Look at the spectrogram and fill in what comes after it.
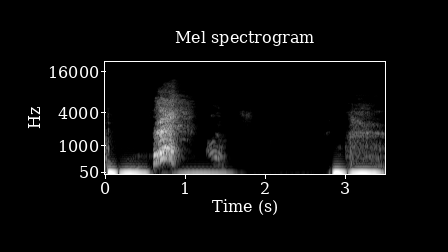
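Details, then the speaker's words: Adult coughing while on a live broadcast, mic believed switched off: two sharp, harsh coughs separated by a pause, faint low hum behind. "마이크 껐는데 기침 소리 들어갔는 거 모르겠습니다. 기침이 막 나와요. 죄송합니다."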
